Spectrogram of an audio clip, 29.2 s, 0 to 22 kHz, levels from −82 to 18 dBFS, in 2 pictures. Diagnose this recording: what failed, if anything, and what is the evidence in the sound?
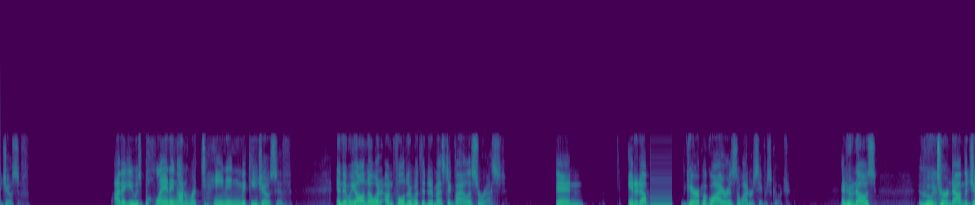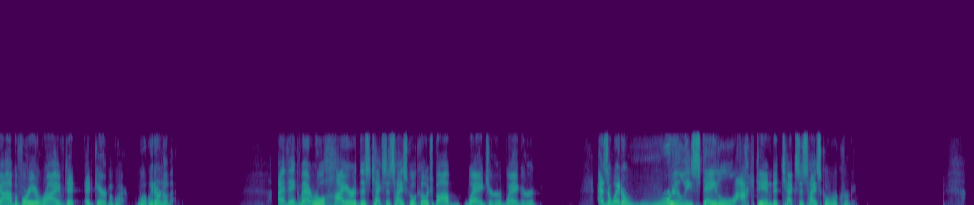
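Network side first: there's VoIP packet loss concealed by the speech codec at 3.81–3.89 s, 12.23–12.27 s right after "the wide receivers coach", 13.99–14.06 s just before "down the job before", and 18.83–18.90 s. The decoder stretches its last pitch into a fading buzzy smear, covering gaps of 40, 40, 60 and 20 ms, which fits whole 20 ms frames going missing.

Then a system hang loop at the driver/buffer stage, 9.76–10.07 s, just after "ended up". The machine stalled while the hardware kept replaying one 10 ms slice, 31 times over, so you get a steady 100 Hz buzz in place of roughly 300 ms of real audio. The Speex coding underneath does only light damage.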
